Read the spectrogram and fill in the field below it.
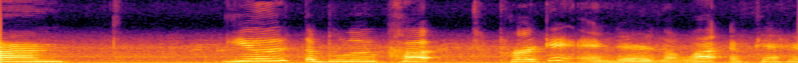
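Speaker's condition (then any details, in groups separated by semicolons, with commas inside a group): Cerebral palsy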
